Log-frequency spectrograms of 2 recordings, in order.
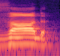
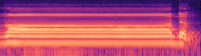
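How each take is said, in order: First: It begins with a plain z-like sound. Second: It begins with a heavy, emphatic d sound. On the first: The speaker calls it wrong. "जा भी नहीं पढ़नी" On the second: The speaker calls it right. "ज़बान की करवट ... जब मसूड़ू के साथ जाकर लगती है तो लफ्ज़ वाद अदा होता है"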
